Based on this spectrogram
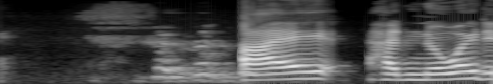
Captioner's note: audience laughs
